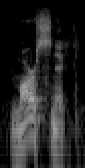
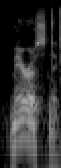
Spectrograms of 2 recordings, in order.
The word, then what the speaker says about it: Marisnick: so who's behind torque another pirate it's Jake marsnick marisnick excuse me Jake marisnik marisnik marisnick my pronunciation skills need to improve at two in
